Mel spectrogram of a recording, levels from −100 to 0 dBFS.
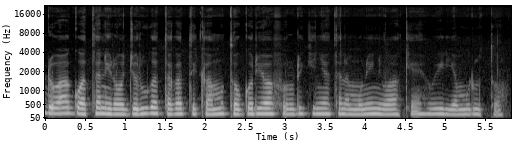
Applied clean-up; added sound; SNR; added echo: none; none; none; none.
